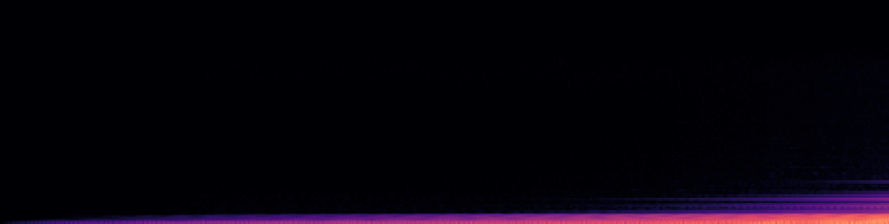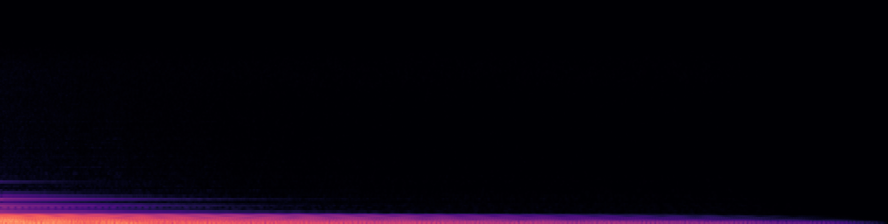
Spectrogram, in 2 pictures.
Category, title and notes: Sound effects > Electronic / Design
TONAL TRANSITION
air, company, effect, flyby, gaussian, jet, pass-by, sound, swoosh, transision, ui, whoosh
